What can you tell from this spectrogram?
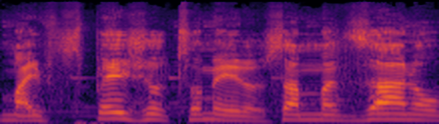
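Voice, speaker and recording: A man speaks with a Sicilian accent and ordinary pitch variation. Music plays in the background. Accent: Italian (Sicilian). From Sicily. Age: 70s. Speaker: chef, restaurant owner. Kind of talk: cooking demonstration. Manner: energetic, playful.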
